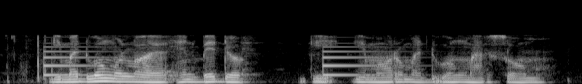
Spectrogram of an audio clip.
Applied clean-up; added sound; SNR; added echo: none; Piano; 10 dB; none.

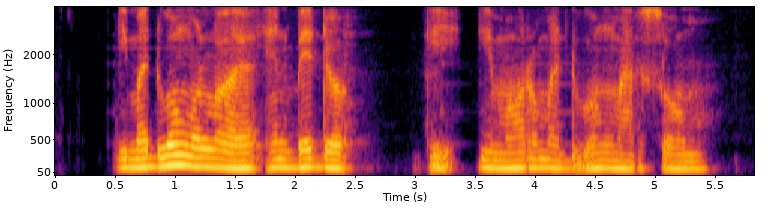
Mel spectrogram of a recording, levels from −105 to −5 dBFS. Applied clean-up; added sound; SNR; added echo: neural mask model DeepFilterNet 3.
